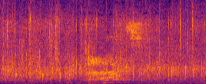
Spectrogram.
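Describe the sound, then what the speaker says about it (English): A SeaWorld Orlando audience gives a loud, steady round of applause that fills the short moment, with cheering voices mixed in. "That definitely deserves a round of applause."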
